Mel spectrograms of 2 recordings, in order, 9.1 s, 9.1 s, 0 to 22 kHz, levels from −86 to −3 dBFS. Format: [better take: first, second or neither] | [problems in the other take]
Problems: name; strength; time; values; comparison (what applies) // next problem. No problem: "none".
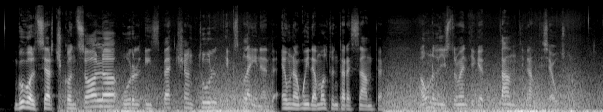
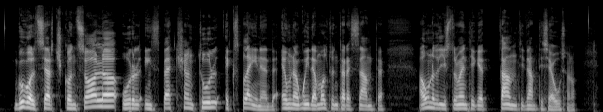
second | wind noise on the microphone; heavy; from 1 to 4 s and from 5.5 s on; 9 dB below the speech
